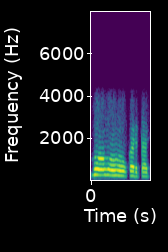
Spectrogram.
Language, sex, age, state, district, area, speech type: Marathi, female, 18-30, Maharashtra, Solapur, urban, conversation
